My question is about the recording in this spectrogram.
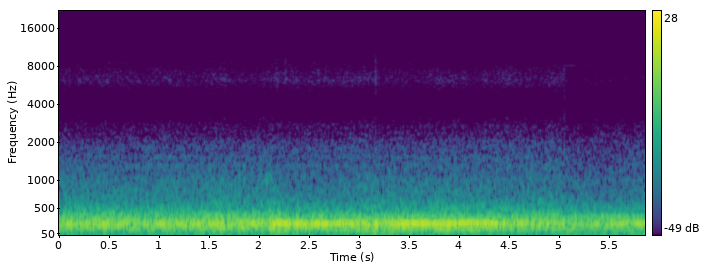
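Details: Volvo S80 at about 145 km/h (±5 km/h): a steady, quiet low hum rises over road roar, only with brand-new 245/40 R18 Goodyear Eagle F1 Asymmetric 6 summer tires. It is unchanged by accelerating, braking or cornering, and there is no wheel play, so a wheel bearing seems unlikely. Owner suspects tire tread or rim design.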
